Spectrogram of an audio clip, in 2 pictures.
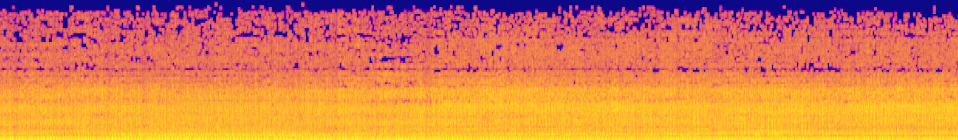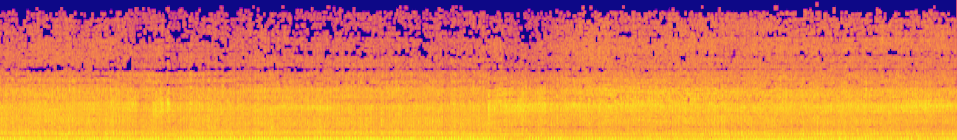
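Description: Homemade engine-driven sliding-table circular saw running steadily while its blade rips a teak beam.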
